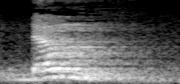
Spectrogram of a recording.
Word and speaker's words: dumb: डम, DUMB, डम। टी से पहले अगर बी आया तो साइलेंट होगा।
